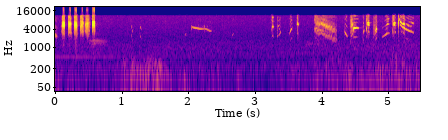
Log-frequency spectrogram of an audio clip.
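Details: European goldfinch held in a cage for listening, singing confidently despite sudden snow and wind on a trapping outing; opens with a fast bright trill of about eight notes, then sparse chips and a buzzy, twittering phrase.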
